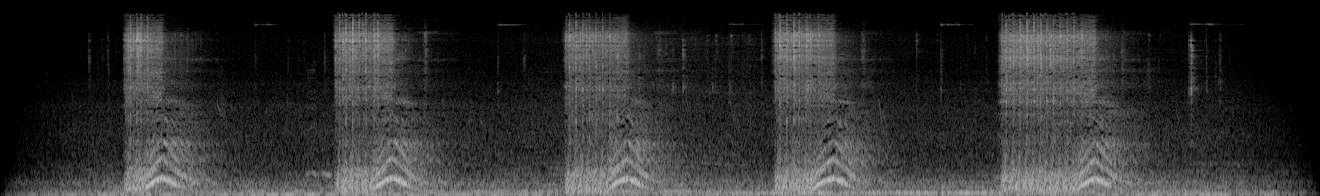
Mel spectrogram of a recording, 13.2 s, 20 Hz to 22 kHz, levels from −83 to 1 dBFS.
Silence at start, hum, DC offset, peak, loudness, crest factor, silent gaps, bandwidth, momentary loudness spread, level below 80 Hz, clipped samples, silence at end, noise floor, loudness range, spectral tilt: 0.2 s; none; under 0.1%; -4 dBFS; -25 LUFS; 24 dB; none; 17 kHz; 19 LU; -42 dBFS; under 0.1%; 0.2 s; -49 dBFS; 4 LU; -3.5 dB/octave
